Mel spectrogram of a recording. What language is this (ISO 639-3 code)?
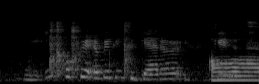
eng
